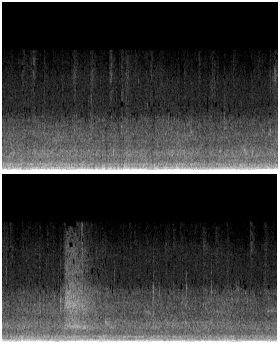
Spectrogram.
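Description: Wind buffeting the microphone over the low rumble of a South Western Railway electric train moving through the station, with a short hiss about seven seconds in.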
